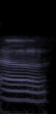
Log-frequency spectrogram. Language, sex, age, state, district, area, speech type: Kashmiri, male, 18-30, Jammu and Kashmir, Bandipora, rural, conversation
